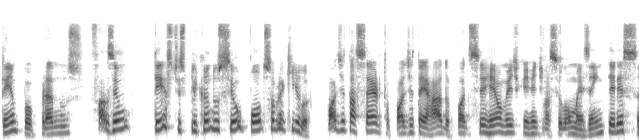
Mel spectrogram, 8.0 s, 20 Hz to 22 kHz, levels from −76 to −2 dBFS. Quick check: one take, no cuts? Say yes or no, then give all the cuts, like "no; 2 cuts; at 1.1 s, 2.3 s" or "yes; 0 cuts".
yes; 0 cuts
